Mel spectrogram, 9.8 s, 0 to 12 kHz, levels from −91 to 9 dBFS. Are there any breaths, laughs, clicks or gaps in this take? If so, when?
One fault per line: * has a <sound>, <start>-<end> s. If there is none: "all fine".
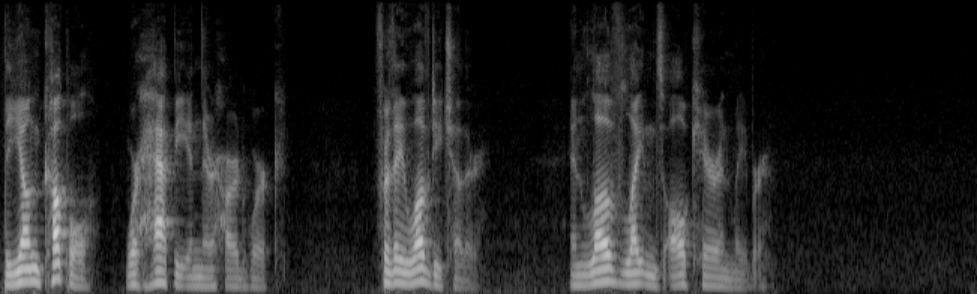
all fine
